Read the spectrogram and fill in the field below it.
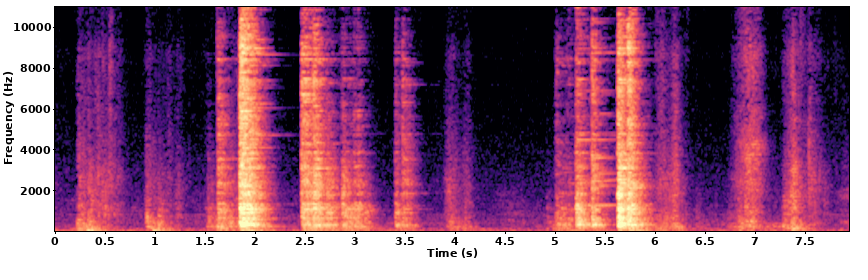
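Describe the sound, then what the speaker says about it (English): Metal burner covers set back onto a stove top in a tiny shed-to-house home, a series of loud clanking and scraping impacts in irregular bursts, close by with no talk. "Let me get these burner covers or whatever they're called on the stove real quick."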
